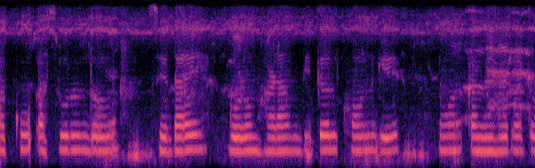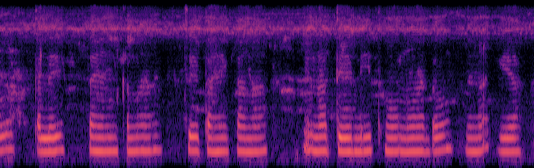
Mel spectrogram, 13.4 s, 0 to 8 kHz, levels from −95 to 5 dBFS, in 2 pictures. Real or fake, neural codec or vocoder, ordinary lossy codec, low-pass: fake; vocoder, 22.05 kHz, 80 mel bands, HiFi-GAN; none; 7.2 kHz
